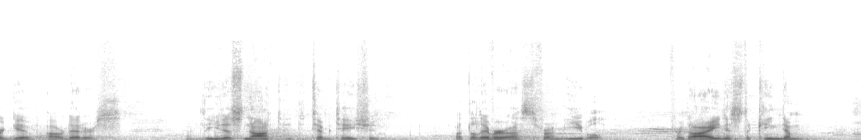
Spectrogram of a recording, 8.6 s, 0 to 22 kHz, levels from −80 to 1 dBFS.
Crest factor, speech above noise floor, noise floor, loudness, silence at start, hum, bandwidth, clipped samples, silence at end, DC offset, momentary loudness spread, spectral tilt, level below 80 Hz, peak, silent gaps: 24 dB; 25 dB; -60 dBFS; -35 LUFS; 0 s; none; 16.5 kHz; under 0.1%; 0 s; under 0.1%; 20 LU; -6 dB/octave; -66 dBFS; -12 dBFS; none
